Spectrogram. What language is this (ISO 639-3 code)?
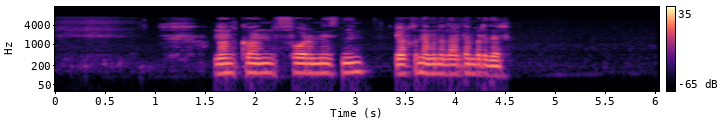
uzb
